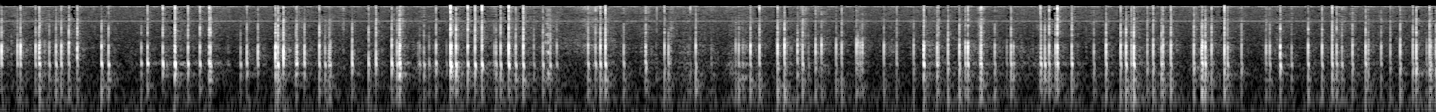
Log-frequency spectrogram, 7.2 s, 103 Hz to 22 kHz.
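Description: Long acrylic nails tap rapidly on a small, solid paperback manga, Blue Exorcist volume 3, with a glossy paper cover. The result is a dense run of quick, dry, crackly clicks centered in the mid-highs, each dying away almost instantly.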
